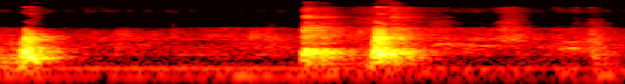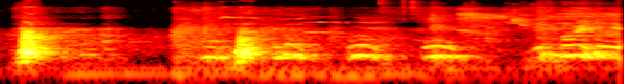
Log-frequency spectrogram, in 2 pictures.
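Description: A Dachshund gives soft, breathy whisper barks in short, muffled bursts, with a person speaking.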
